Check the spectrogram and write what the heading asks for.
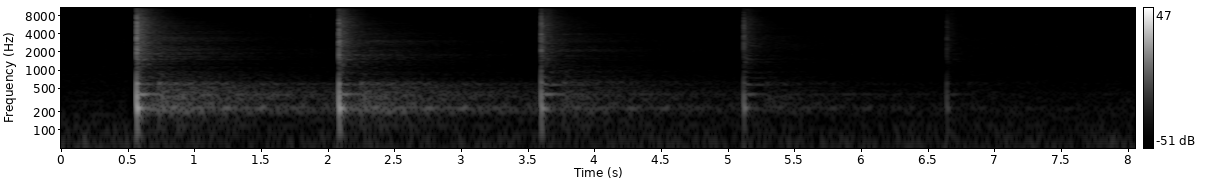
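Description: A snare drum hitting about every second and a half, each hit followed by a long reverb tail. The hits get steadily quieter and their reverb fades with them as the track fader is pulled down. The reverb is on a post-fader send, so it follows the dry level.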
